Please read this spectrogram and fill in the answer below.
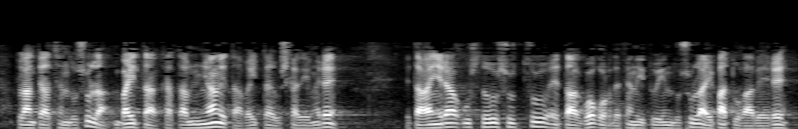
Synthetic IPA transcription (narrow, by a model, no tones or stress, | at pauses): plant̪e̞at͡se̞nd̪usulaβajt̪akat̪aluɲane̞t̪aβajt̪ae̞wskað̞iene̞ɾe̞ː | t̪aɣaɲe̞ɾaʔust̪e̞ðusut͡sue̞t̪aɣo̞ɣ̞o̞ɾde̞fe̞nd̪it̪ueɣind̪usulaːjpat̪uɣ̞aβ̞e̞ːɾe̞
